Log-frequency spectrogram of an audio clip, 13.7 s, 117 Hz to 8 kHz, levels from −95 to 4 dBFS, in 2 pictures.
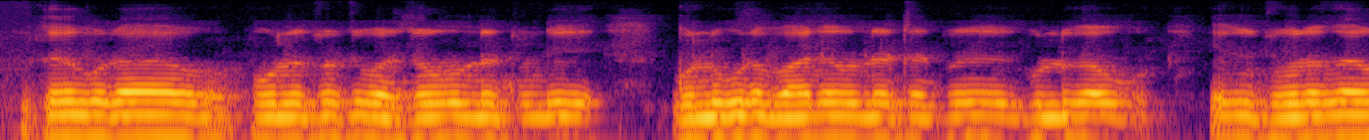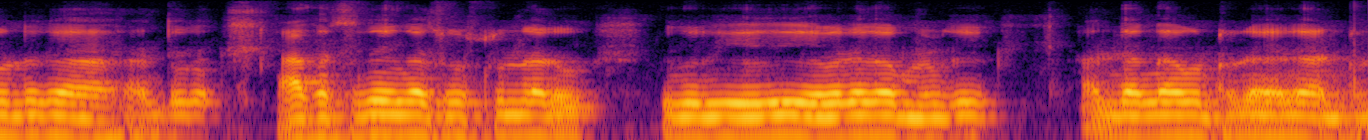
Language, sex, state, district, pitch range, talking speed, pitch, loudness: Telugu, male, Telangana, Nalgonda, 120-125 Hz, 105 wpm, 120 Hz, -15 LUFS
